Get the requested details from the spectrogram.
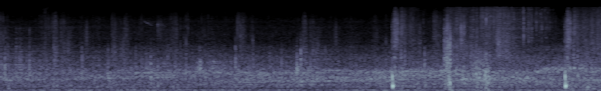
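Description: Footsteps crunch on a forest path.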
